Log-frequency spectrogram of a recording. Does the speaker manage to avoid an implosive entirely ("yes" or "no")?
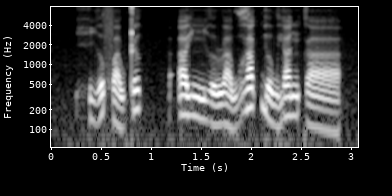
yes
